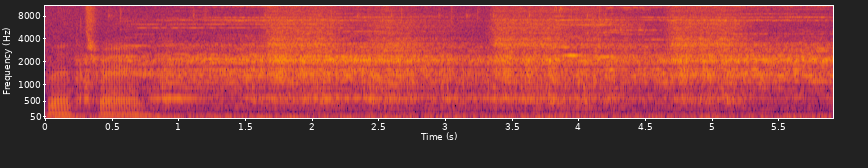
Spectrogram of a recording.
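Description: A bright magical chime shimmers and rings on.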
